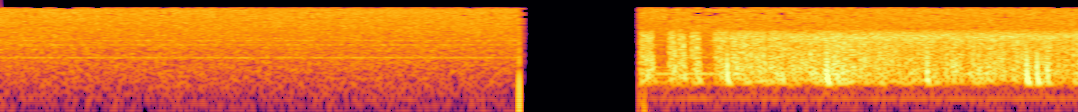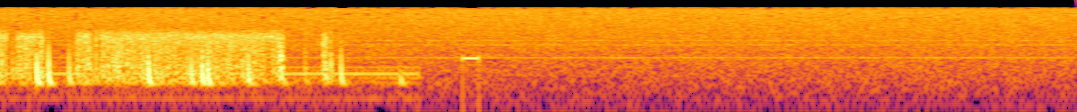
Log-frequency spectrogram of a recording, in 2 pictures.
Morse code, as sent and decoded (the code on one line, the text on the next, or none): none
